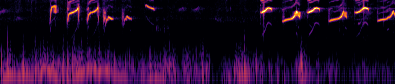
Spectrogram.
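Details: Female cinereous tit calling for a male: a quick series of high whistled chirps, a few at first then a steady run of paired notes, over heavy low rumbling background noise.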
